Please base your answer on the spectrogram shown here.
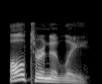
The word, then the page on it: alternately: ɔ́ːltərnətli; オゥタネトリィ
